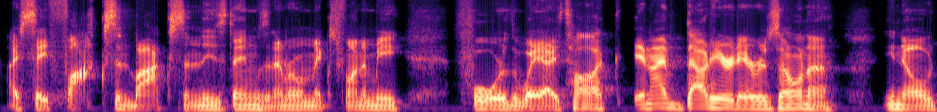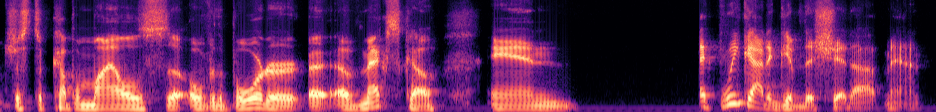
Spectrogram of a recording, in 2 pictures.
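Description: A man's voice: on the low side, moderate pace, sharp tone. A middle-aged man with a Chicago accent, hosting a casual solo podcast and ranting in a blunt, profane, rambling way. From Chicago area. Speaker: podcast host.

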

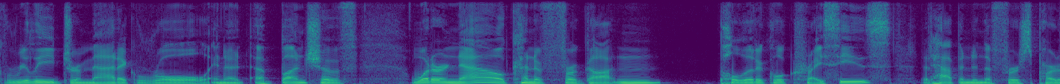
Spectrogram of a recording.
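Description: A man with a fairly low voice talks through a long historical explanation on a casual podcast. He is thoughtful and halting, restarting phrases as he works out his thoughts. The sound is dry and close, with no room echo. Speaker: podcast co-host.

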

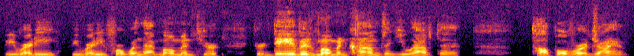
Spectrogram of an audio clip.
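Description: A man's voice: mid-range voice, steady tone, normal speed, dry recording. A man in a casual discussion, earnest, repeating words as he works toward his point. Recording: dull lo-fi audio.

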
